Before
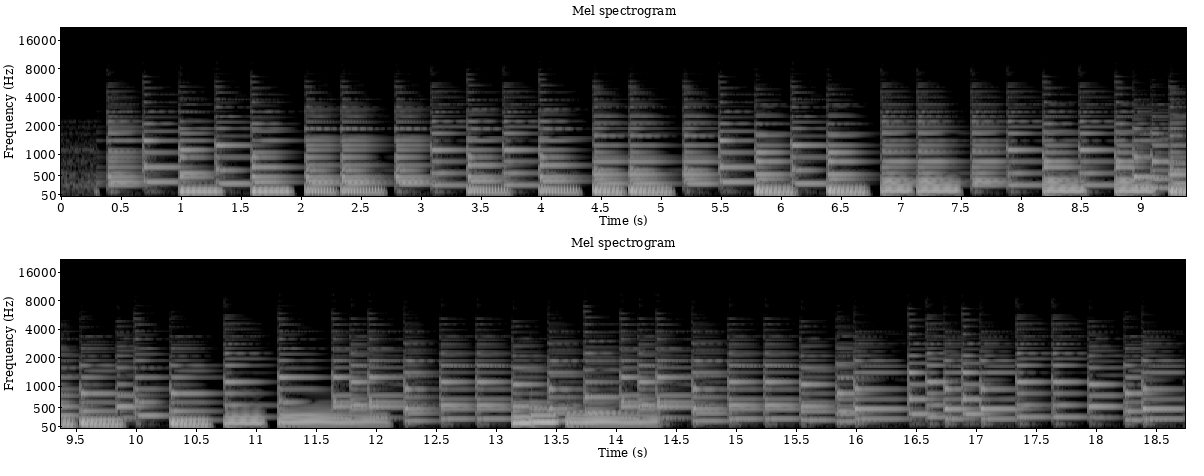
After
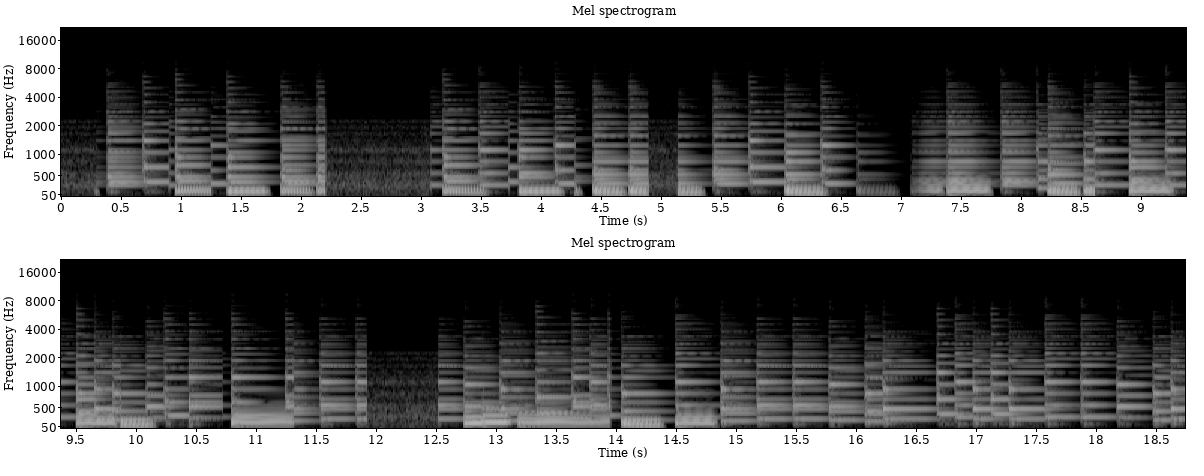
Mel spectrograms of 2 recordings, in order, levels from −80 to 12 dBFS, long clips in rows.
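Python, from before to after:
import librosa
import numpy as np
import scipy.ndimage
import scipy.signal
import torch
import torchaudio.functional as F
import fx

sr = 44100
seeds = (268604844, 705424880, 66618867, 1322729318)

y = fx.edit(x, sr, fx.swap(start_s=0.9, length_s=0.55, other_s=3.93, other_length_s=0.35),
    fx.room_tone_fill(start_s=2.4, length_s=0.88),
    fx.insert_room_tone(at_s=4.89, length_s=0.25),
    fx.fade_down_up(start_s=6.15, length_s=1.0, db=-23.0, fade_s=0.26),
    fx.move(start_s=9.15, length_s=0.47, to_s=7.89),
    fx.swap(start_s=10.19, length_s=0.92, other_s=14.35, other_length_s=0.28),
    fx.cut(start_s=11.7, length_s=0.61),
    fx.insert_room_tone(at_s=12.92, length_s=0.6), tone=tone)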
